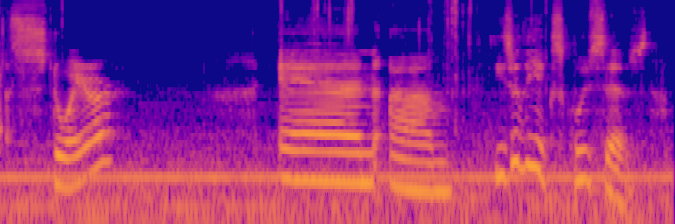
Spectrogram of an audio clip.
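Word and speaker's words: Steuer: Okay, so the next reed that I'm going to show you guys is I believe it's pronounced Stoyar, and these are the exclusives.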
